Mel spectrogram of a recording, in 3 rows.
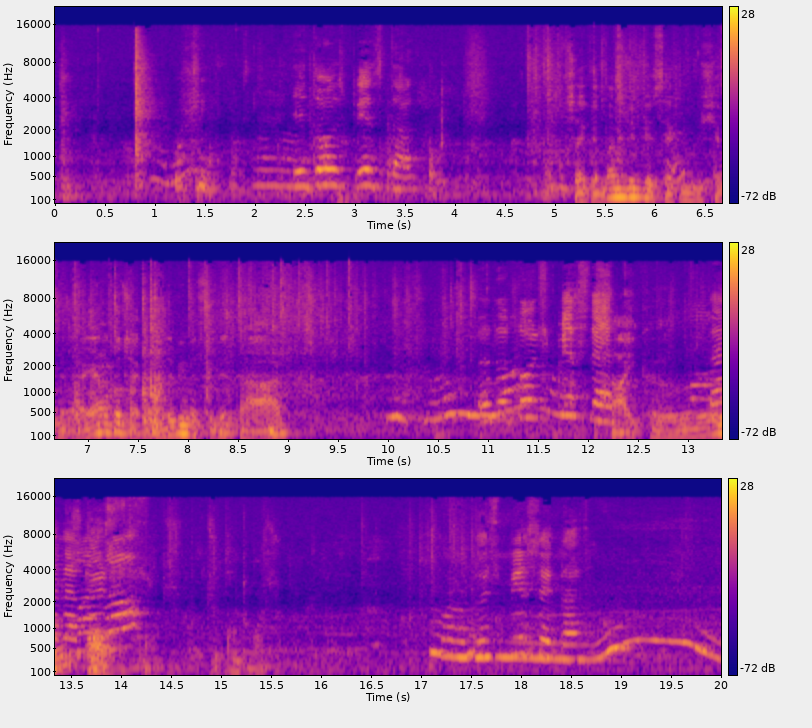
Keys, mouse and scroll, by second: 0.4-1.6 middle drag, 1.8 middle click, 3.9 ctrl+alt+KP_0, 6.3 click, 8.4 click, 10.1 click, 10.9-12.3 drag, 18.7 middle click.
